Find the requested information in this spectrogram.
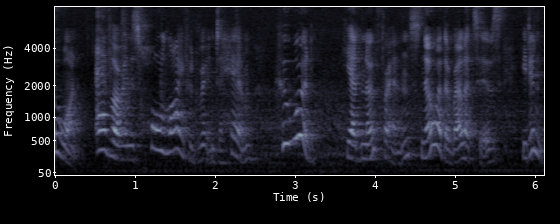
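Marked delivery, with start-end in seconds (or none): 2.8-3.2 incredulous. A narrator's reading. Narrator's rhetorical question, emphatic.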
